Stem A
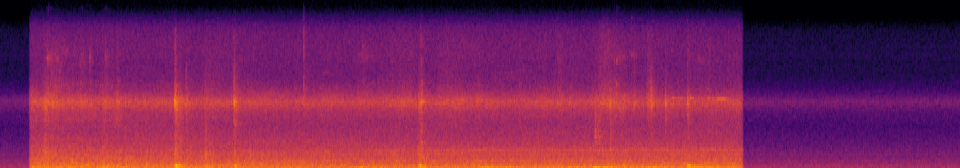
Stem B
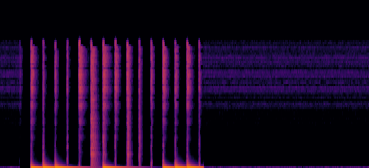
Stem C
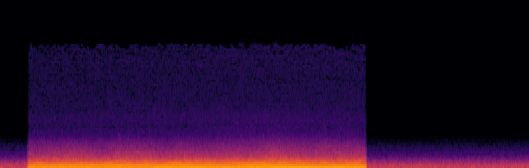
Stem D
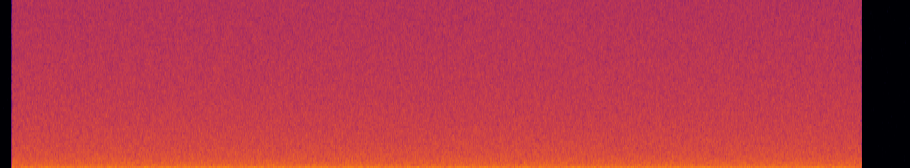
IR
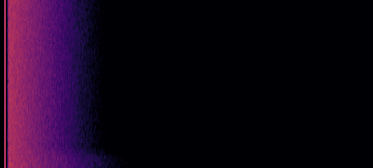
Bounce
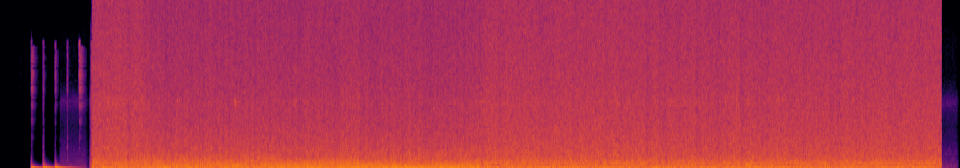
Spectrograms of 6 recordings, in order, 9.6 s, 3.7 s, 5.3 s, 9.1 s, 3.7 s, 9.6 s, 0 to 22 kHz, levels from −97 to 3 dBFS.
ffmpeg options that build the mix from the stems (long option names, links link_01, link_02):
-filter_complex "[0:a]adelay=600,volume=-10dB[link_01];[1:a]highpass=95,volume=-3dB[link_02];[2:a]lowpass=frequency=1800:width=0.5412,lowpass=frequency=1800:width=1.3066,acrusher=bits=4:dc=4:mix=0:aa=0.000001,adelay=1150,volume=-4dB[link_03];[3:a]equalizer=frequency=800:width_type=o:width=0.74:gain=3.5,adelay=800,volume=-1dB[link_04];[link_01][link_02][link_03][link_04]amix=inputs=4:normalize=0,agate=range=-18dB:threshold=-46dB:ratio=16:detection=peak,alimiter=limit=-15.5dB:level=0:latency=1:release=83"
